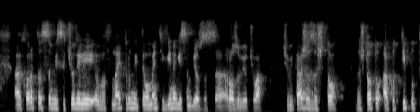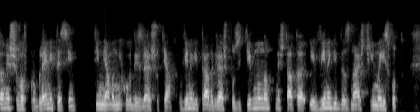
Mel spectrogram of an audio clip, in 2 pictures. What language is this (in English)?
Bulgarian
